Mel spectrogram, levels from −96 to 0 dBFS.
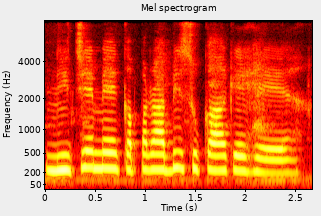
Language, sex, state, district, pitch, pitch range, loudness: Hindi, female, Arunachal Pradesh, Longding, 235 Hz, 230-255 Hz, -16 LUFS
